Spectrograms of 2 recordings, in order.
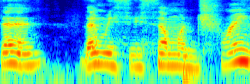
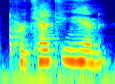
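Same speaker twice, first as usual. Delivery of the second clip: whisper; 6 semitones higher than usual. Retold or imitated. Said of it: "as someone once said".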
